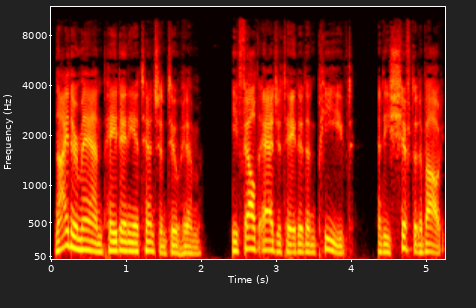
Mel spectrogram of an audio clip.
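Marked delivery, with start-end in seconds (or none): none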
